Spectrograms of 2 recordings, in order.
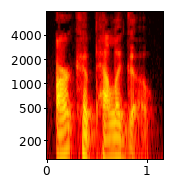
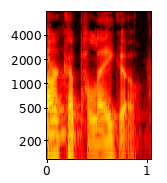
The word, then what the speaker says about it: archipelago: Okay, so we say archipelago. Well, that's what I said. I thought you said archipelago.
